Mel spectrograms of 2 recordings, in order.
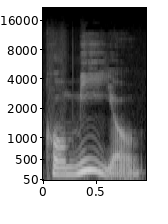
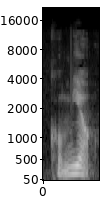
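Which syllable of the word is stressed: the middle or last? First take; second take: middle; last. First: The stress falls on the middle syllable. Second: The stress falls on the last syllable. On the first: The speaker calls it wrong. "It's not comillo" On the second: The speaker calls it right. "it's comió. Emphasis on the O"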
